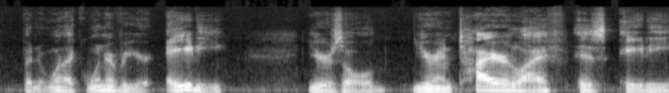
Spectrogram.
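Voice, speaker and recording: With fairly even intonation and a medium pitch, a man talks in a normal speaking voice. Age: 30s. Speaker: former band drummer. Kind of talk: casual chat.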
